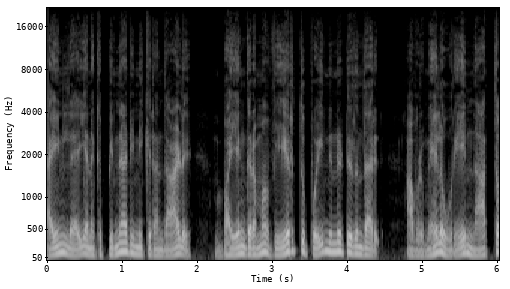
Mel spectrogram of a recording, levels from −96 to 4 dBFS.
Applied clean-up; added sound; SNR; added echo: none; none; none; none.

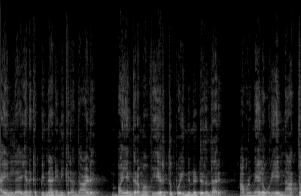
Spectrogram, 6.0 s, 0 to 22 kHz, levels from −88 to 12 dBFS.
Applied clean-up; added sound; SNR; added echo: none; none; none; reverberation time 0.4 s.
